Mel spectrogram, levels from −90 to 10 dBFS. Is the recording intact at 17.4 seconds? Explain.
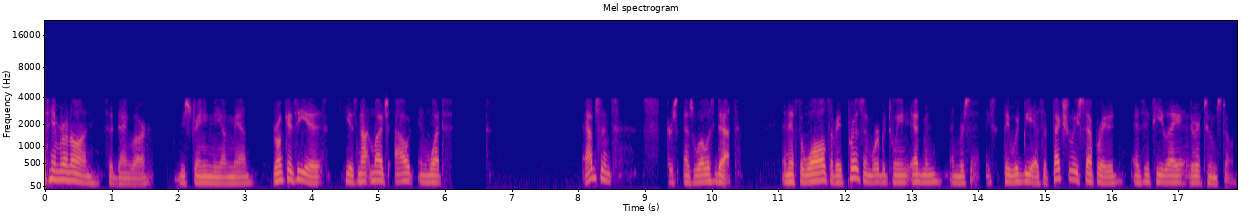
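No. Radio errors corrupted scattered AMR speech frames between 17.0 and 17.36 s, the lost AMR speech frames totalling about 160 ms over 320 ms. The decoder patched each gap with fading repeats of its last good settings, so 17.4 s falls as brief dips and warbles give way to a weak, rough recovery.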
